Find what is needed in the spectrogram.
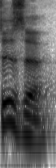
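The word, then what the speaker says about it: SZA: seen several of these ads actually and it's pronounced siza apologies apologies I am not unfamiliar with siza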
